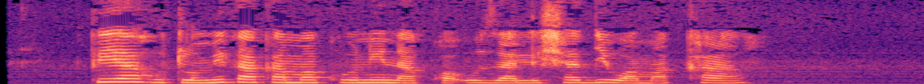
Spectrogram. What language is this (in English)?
Swahili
